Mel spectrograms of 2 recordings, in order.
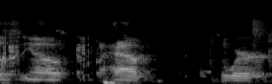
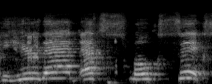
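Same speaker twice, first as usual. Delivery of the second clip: much higher, cocky taunt, six drawn out slowly; imitating Deaver taunting; 12 semitones higher, slower than usual. Deaver taunting the opposing player, much higher cocky voice. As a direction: needle the player in front of you, high and slow. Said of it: "He's like".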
